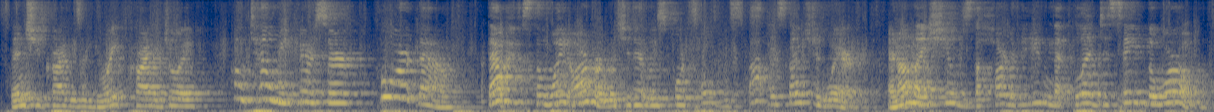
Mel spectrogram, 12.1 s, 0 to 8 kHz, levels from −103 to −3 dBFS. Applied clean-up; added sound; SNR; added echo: neural separator model SepFormer DNS4.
